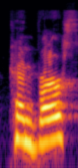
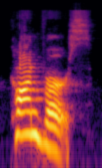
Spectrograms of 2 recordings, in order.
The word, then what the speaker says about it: converse: of how many words which syllable you stress changes the meaning of it right like um converse converse and the teacher says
